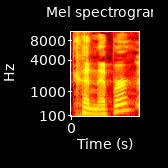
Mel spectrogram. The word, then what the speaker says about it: Knipper: That was until 1901 when an actress named Olga Nipper, Nipper? Knipper. – It's pronounced Knipper.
